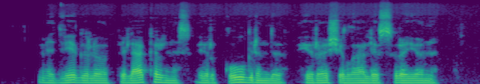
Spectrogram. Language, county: Lithuanian, Kaunas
